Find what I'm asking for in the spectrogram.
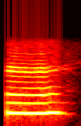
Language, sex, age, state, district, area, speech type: Malayalam, female, 45-60, Kerala, Thiruvananthapuram, urban, conversation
